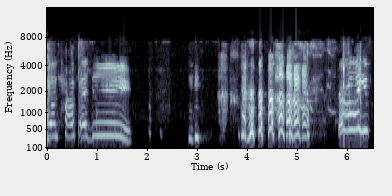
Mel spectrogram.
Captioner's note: laughs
